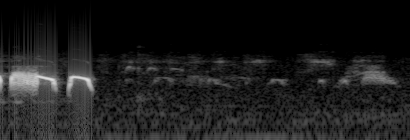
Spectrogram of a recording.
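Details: Spotted dove decoy call of males and females for training doves: two loud, deep, mellow coos, the first longer and sliding down, followed by a scatter of faint soft cooing notes in a quiet background.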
